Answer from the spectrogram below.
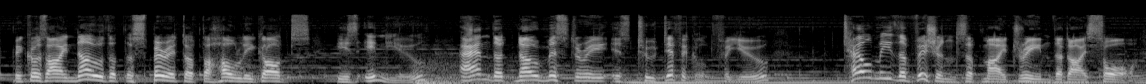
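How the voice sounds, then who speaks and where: Grandiose King Nebuchadnezzar, swooping slow delivery. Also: fairly high pitch, a bit bright, full character voice. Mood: commanding, solemn. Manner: declamatory, solemn, measured royal delivery. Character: proud, grandiose ancient Babylonian king, awed by wonders. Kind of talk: dramatized audio scripture acting.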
